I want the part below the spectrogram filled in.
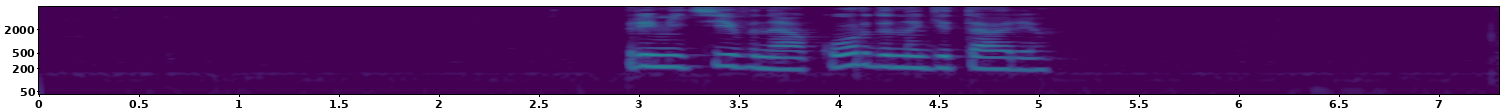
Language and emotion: Russian, neutral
